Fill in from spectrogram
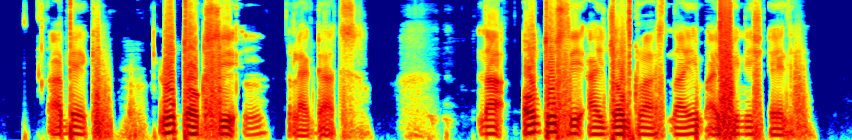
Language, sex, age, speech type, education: Nigerian Pidgin, male, 15-29, spontaneous, tertiary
